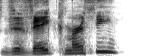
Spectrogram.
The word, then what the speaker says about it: Vivek Murthy: It's Vivek Murthy.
